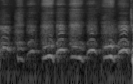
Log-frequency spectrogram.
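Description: A baby making quick, breathy voiced gasps, about five a second, each short sound rising and falling in pitch.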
